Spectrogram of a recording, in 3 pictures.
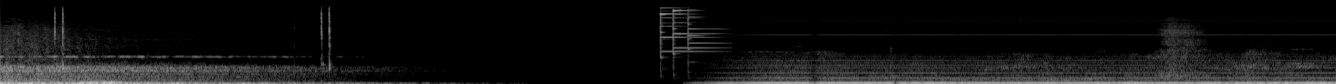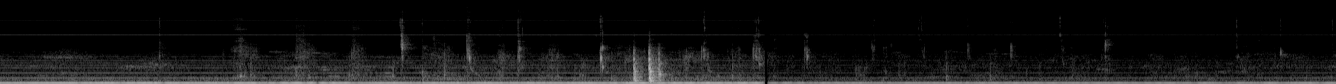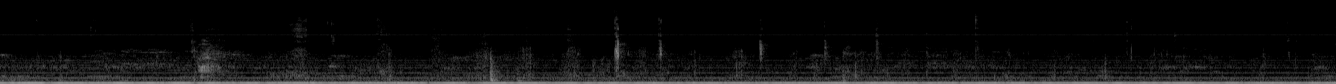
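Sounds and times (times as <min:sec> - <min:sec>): steady low hum: 0:00.0 - 0:04.0, 0:06.9 - 0:40.0
wet crunchy fruit chewing: 0:14.9 - 0:40.0.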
